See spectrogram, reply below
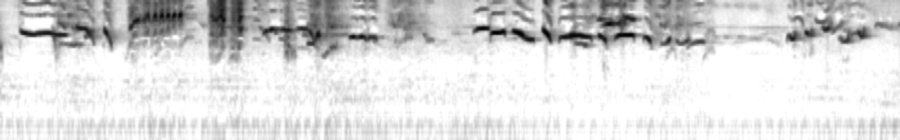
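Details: Varied song of an oriental magpie-robin: scratchy bursts open into a long run of looping whistled notes, then a brief pause and a final sweet whistled phrase, with a quiet low hum throughout.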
